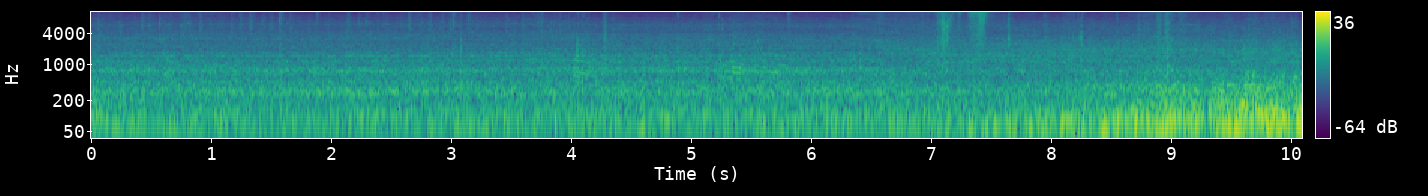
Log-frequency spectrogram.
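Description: Passenger train running, heard from inside the coach: a steady rumble of wheels on rails, with a few brief clicks about seven seconds in. The rumble grows louder near the end as the train rolls onto a steel truss bridge.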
